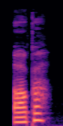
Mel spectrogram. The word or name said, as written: okker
